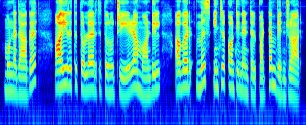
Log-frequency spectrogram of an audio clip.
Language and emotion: Tamil, neutral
